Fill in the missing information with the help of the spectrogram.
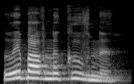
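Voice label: "лэбавны-кывны" Komi, female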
